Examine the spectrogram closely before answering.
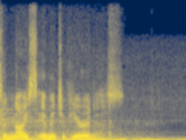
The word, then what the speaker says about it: Uranus: by Uranus Uranus yeah I pronounced the planets name Uranus which is very likely closer to the original pronunciation of the name of the God after it was named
